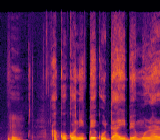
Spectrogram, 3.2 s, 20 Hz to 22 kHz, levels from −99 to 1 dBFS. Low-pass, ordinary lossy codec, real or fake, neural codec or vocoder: none; none; real; none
